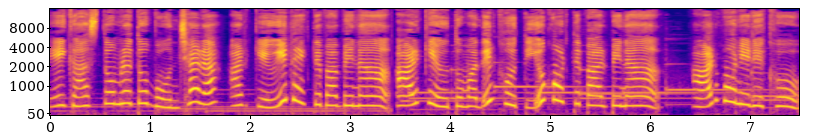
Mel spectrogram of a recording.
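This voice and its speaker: Very high-pitched kindly fairy played by a woman. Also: lively intonation, normal speed, a little mellow. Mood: instructing. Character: kind, grateful wish fairy freed from a flower. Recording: music behind the voice.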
